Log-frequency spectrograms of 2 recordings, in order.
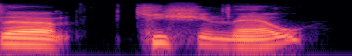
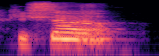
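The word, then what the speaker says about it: Chișinău: So it's Chisinau. – Chisinau? – Yeah. Perfect. – Okay. Chisinau.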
